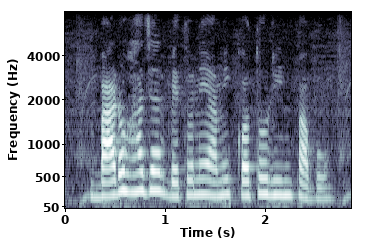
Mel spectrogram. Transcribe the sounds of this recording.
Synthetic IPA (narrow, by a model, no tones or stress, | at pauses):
baɽoɦad͡ʑaɾbet̪oneamikɔt̪oɾinpabo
